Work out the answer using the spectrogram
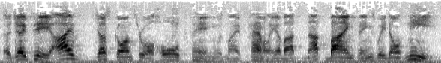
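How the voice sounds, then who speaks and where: A man's voice: medium pitch, expressive, normal speed, close to an everyday voice. An actor with an American accent playing an exasperated, blustering middle-aged suburban father in a 1950s radio sitcom. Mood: eager to please. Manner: blustering, flustered. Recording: dull, noisy old radio recording.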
